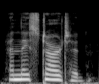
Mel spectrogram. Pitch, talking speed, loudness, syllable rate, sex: 205 Hz, 180 wpm, -13 LUFS, 4.9 syllables/s, female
